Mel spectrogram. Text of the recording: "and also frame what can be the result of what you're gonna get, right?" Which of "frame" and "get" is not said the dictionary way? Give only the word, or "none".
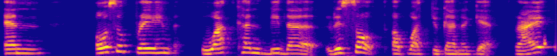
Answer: frame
